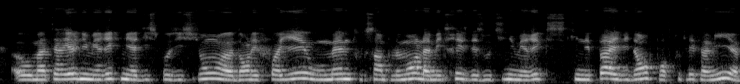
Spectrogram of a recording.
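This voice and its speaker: Intonation stays monotone and flat. There is a somewhat breathy quality to the voice. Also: woman. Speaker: community association worker. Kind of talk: prepared presentation.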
